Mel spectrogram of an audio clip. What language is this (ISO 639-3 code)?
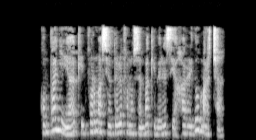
eus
